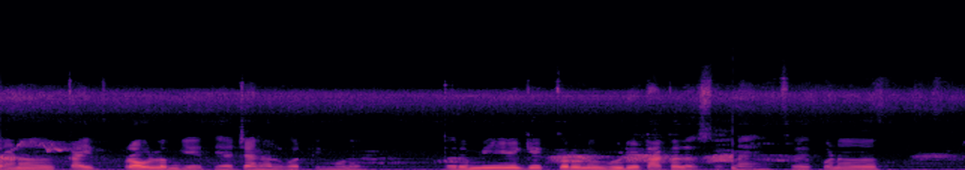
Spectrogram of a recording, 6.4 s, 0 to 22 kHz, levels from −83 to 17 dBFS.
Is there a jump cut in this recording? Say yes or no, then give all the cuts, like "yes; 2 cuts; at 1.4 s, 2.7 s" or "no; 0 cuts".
yes; 1 cut; at 5.0 s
